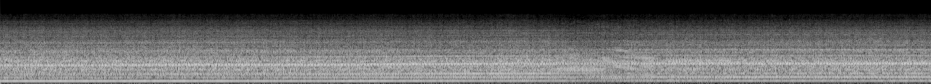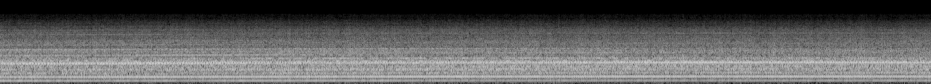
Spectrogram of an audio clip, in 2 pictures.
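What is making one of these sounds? A motorcycle engine roars at high revs close by, its pitch climbing slowly.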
